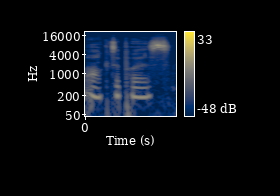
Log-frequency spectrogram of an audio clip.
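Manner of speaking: ordinary delivery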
